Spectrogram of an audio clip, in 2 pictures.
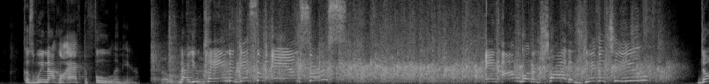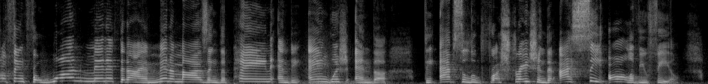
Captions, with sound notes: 'Cause we're not gonna act a fool in here. Now, you came to get some answers, (AUDIENCE APPLAUDING) and I'm gonna try to give it to you. Don't think for one minute that I am minimizing the pain and the anguish and the absolute frustration that I see all of you feel.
